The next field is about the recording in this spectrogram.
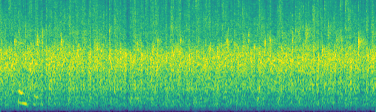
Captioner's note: audience clapping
